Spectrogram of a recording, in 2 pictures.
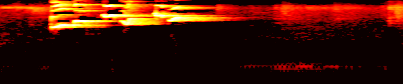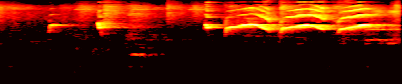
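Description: Hair-crested Drongo giving bright, varied whistled phrases of quick rising and falling notes in two bursts, separated by a brief quieter pause.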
